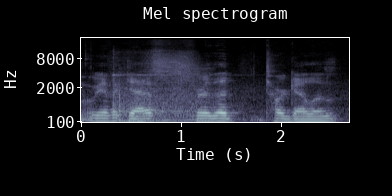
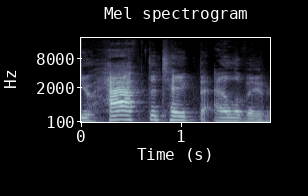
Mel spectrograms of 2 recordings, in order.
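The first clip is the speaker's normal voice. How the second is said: slow, stretched, put-on yelling game character voice; 2 semitones higher than usual. Retelling what the loud game character said: imitating a yelling game character. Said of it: "She's just like".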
